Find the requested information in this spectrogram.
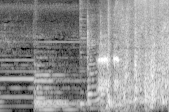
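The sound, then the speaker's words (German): Frogs croaking at a pond, first a few clear tonal croaks, then denser, raspier croaking that grows louder toward the end. “Und zurück zum Teich und den Fröschen.”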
